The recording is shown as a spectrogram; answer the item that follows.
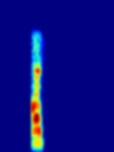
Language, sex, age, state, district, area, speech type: Gujarati, female, 18-30, Gujarat, Rajkot, urban, conversation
